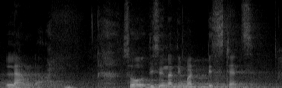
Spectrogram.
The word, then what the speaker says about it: lambda: This one pronounced as lambda.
